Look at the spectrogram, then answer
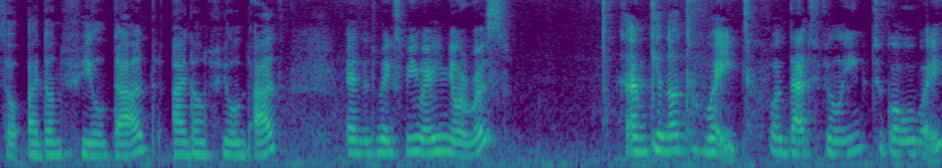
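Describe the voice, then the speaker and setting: Speaking fairly slowly in a Russian accent, a woman holds a medium pitch with fairly even intonation. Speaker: vlogger. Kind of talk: casual vlog. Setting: in bed. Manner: halting.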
